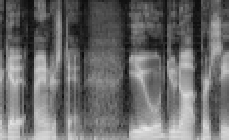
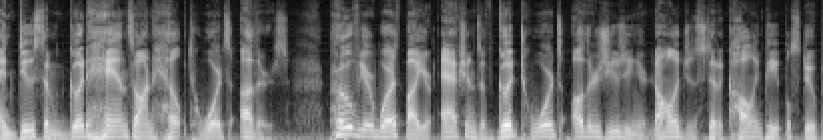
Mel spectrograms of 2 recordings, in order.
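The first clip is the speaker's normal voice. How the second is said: mock nerdy put-on voice. Acting out an argument about medicine knowledge, the speaker uses his nerd voice. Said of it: "My nerd voice".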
